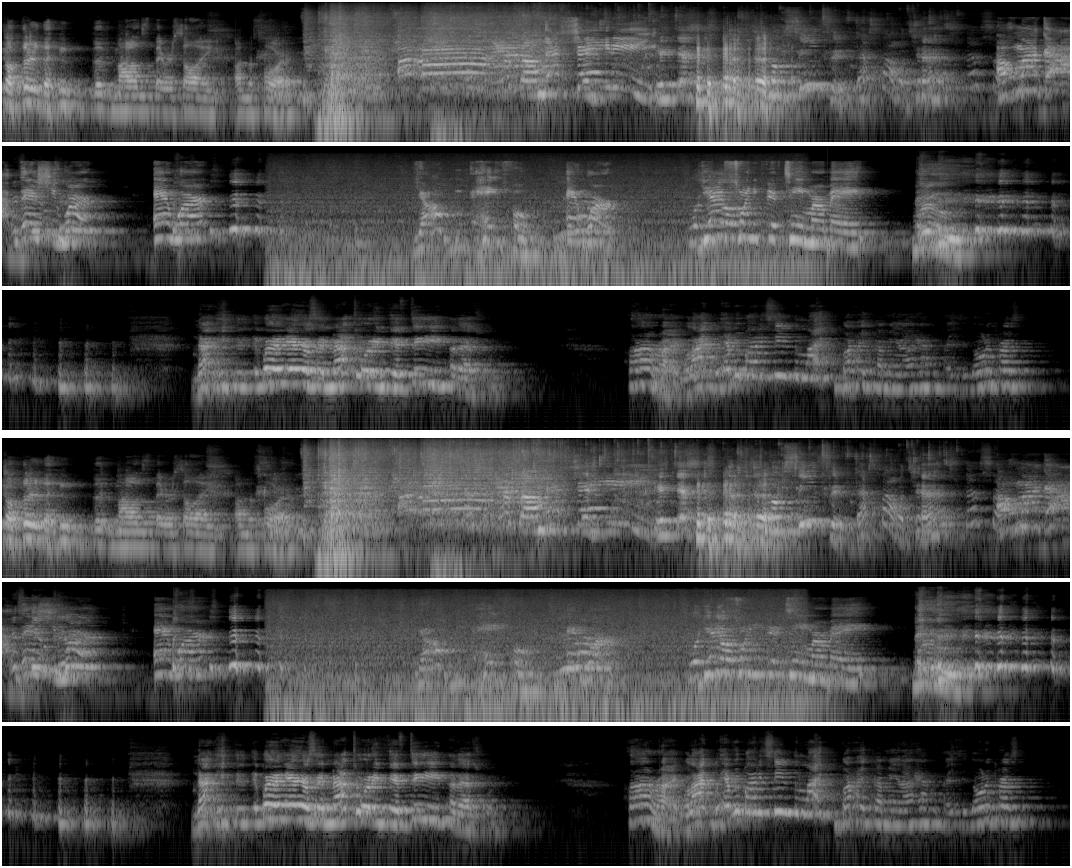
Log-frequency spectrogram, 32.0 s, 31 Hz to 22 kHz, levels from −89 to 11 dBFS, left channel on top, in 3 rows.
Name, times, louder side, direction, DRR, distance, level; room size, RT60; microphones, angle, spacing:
voice 1, 0.0-2.8 7.2-7.7, left 1 dB, 25° left, 7 dB, 0.5 m, -27 dB
voice 2, 2.5-3.8 4.6-5.5 5.8-5.9 6.5-10.2 10.7-11.7 12.4-12.5 12.9-13.5 14.7-14.8 16.2-16.7 17.5-18.1 19.8-21.5 21.9-22.3 22.7-26.3 27.6-31.5, right 2 dB, 90° right, 5 dB, 1.0 m, -31 dB
Bathtub (filling or washing) / Splash splatter, 3.0-9.6, right 3 dB, 55° right, 0.9 m, -31 dB
voice 3, 4.0-6.6 9.9-11.6 12.2-12.7 14.8-16.8 17.6-19.3 19.8-20.3, left 5 dB, 80° left, 6 dB, 0.7 m, -29 dB
sound 1, 13.3-18.8, right 3 dB, 35° right, 0.4 m, -40 dB
7.6 x 3.0 x 5.1 m, 0.79 s
head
